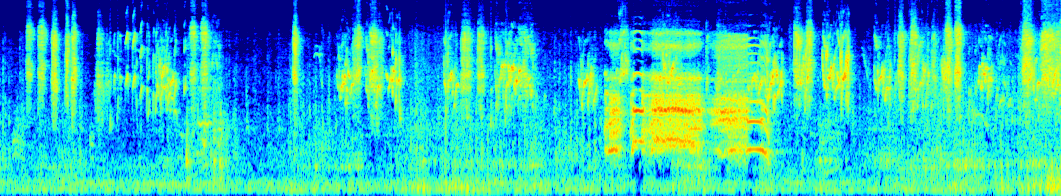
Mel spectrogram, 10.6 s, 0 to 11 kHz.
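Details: Pet budgerigars recorded on 1 June 2024 chatter in quick, irregular high chirps about twice a second, with a burst of harsh rushing noise in the middle of the passage.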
